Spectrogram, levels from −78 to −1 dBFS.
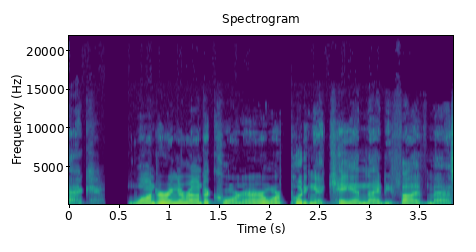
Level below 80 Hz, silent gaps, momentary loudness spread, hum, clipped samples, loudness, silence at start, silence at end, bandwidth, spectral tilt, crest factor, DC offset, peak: -36 dBFS; 0.37-0.59 s; 11 LU; none; under 0.1%; -21 LUFS; 0 s; 0 s; 15 kHz; -6.5 dB/octave; 18 dB; under 0.1%; -4 dBFS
